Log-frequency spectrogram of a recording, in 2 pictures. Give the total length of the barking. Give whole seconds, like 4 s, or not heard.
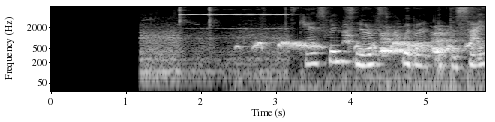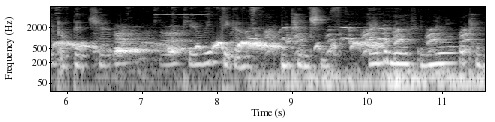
8 s.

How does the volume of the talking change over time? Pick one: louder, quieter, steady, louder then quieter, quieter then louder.
quieter then louder.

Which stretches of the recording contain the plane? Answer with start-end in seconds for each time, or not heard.
not heard.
